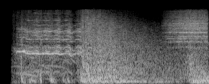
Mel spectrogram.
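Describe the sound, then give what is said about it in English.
A horse in the trailer for the DreamWorks film Spirit lets out a loud whinny, a high quavering neigh that breaks into a rough, breathy snort, with a second burst of noise near the end. No one speaks. “It's time to break that horse.”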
